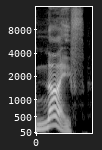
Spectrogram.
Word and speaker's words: knife: Remember, in the word knife, the K is silent. Focus on the sharp N sound.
